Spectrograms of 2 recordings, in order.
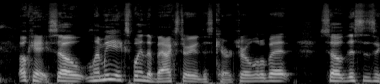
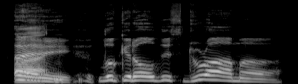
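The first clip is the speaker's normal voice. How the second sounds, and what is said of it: Thick put-on East Coast accent. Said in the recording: “a guy with a thick accent ... you're obsessing with East Coast accents”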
